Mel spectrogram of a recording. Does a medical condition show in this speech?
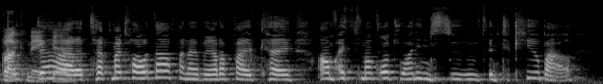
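Yes: deafness; hearing impaired; interview done in person instead of remotely because of hearing impairment, recorded on iPhone.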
